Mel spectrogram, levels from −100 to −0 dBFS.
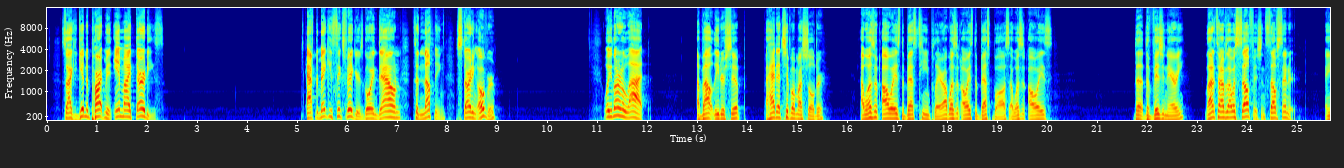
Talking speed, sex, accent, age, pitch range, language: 145 wpm, male, American, 30-49, 110-165 Hz, English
